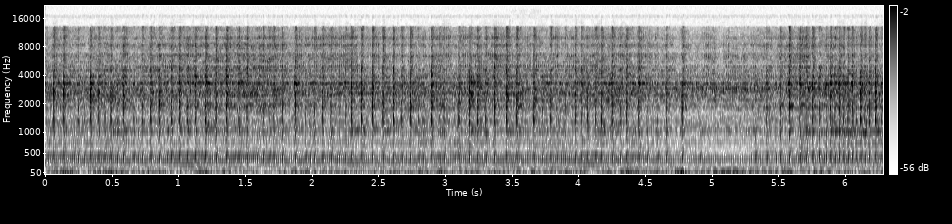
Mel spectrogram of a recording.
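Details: 1977 Honda CR125 Elsinore two-stroke with new HPI ignition: loud, raspy buzz that now and then stumbles unevenly; intermittent stutter, owner suspects an exhaust leak since it ran fine before the leak appeared.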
